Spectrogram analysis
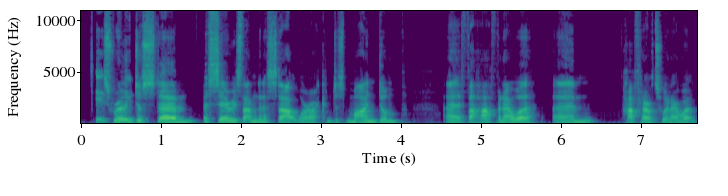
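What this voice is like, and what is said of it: Thick Yorkshire accent. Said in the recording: “my very thick Yorkshire accent”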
